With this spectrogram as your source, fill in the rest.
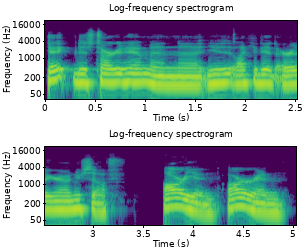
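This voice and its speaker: A man with a very dark, mellow voice narrates a tabletop game as its game master. He sets each scene loosely and conversationally, his pitch sitting in an ordinary middle range. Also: brisk, muffled recording.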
